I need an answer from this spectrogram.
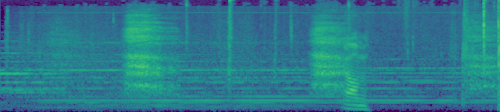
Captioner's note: heavy breathing continues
